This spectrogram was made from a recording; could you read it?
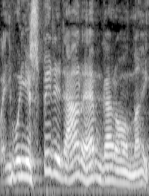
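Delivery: high-pitched shout. Telling someone who came down tonight to spit it out, shouting. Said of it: "don't shout".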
